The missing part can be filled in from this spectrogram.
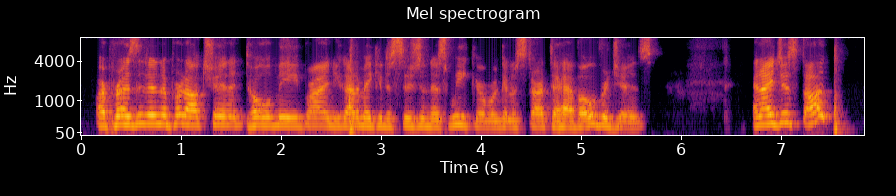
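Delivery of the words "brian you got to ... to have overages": plain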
